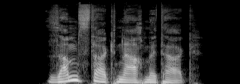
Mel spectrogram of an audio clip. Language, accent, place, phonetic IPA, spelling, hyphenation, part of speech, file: German, Germany, Berlin, [ˈzamstaːkˌnaːχmɪtaːk], Samstagnachmittag, Sams‧tag‧nach‧mit‧tag, noun, De-Samstagnachmittag.ogg
- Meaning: Saturday afternoon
